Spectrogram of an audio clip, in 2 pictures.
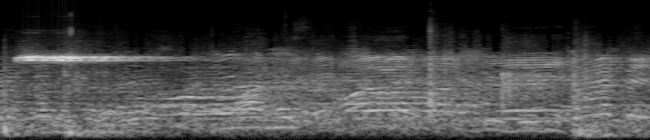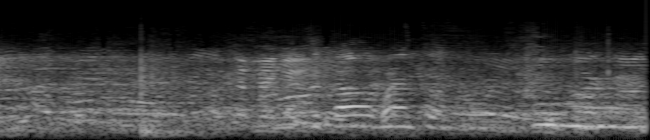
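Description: Echoing gym ambience of a basketball game: overlapping voices of players and spectators, a short high whistle blast right at the start, and a couple of basketball bounces on the hardwood court.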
